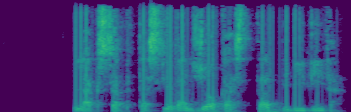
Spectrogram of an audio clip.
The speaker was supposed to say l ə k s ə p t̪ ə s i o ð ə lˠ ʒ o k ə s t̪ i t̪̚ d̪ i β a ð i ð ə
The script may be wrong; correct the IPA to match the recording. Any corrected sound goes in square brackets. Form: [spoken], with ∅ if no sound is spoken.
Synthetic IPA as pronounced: l ə k s ə p t̪ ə s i o ð ə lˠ ʒ [ɔ] k [a] s t̪ [a] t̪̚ d̪ i β [i] ð i ð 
